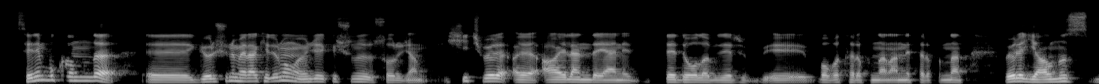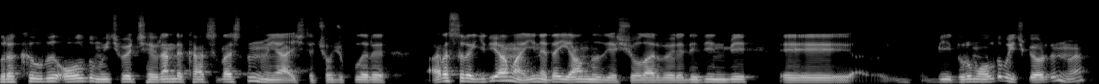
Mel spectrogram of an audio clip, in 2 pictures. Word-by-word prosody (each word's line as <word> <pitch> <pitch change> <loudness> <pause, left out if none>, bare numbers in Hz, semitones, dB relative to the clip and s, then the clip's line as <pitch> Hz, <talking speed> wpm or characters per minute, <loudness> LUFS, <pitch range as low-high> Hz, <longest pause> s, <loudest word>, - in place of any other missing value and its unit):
Senin 190 +8 0
bu 200 - -3
konuda, 175 -3 +1 0.3
eee, 105 -1 +1
görüşünü 130 +9 -1
merak 150 -1 +2
ediyorum 160 +5 0
ama 150 -7 0
öncelikle 130 +1 -2
şunu 125 -3 -5
soracağım. 100 -3 -5 0.2
Hiç 160 -1 -8
böyle, 145 0 +4
eee, 110 -1 +2
ailende 110 -1 +2
yani 100 -2 -1 0.3
dede 110 0 +2
olabilir, 100 -1 -1 0.2
iii, 100 +3 -6
baba 105 0 -2
tarafından, 100 -2 -4
anne 100 0 -3
tarafından, 100 0 -5 0.4
böyle 140 +4 +7
yalnız 135 +4 +1
bırakıldığı 130 +3 +2
oldu 145 +3 +3
mu? 120 - +3
Hiç 120 - -5
böyle 130 -1 +3
çevrende 125 0 +1
karşılaştın 120 +5 -1
mı? 115 - 0
Ya, 105 -1 +2
işte 100 -1 -8
çocukları 110 0 -1 0.4
ara 155 - +4
sıra 155 -2 +3
gidiyor 125 -7 +4
ama 90 - +4
yine 120 +1 0
de 130 - +4
yalnız 115 -2 +3
yaşıyorlar 105 0 0
böyle 105 0 -1
dediğin 115 0 0
bir, 120 -1 0 0.3
eee, 105 - 0 0.7
bir 115 0 -5
durum 125 +2 0
oldu 125 +9 +1
mu, 160 - 0
hiç 120 - -4
gördün 115 - +1
mü? 175 +4 -6
115 Hz, 150 wpm, -23 LUFS, 105-135 Hz, 0.7 s, böyle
